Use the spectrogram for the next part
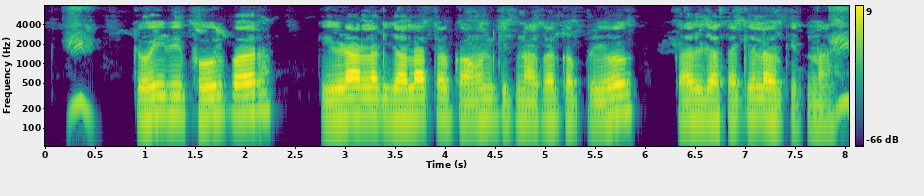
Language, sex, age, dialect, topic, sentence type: Bhojpuri, male, 18-24, Western, agriculture, question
